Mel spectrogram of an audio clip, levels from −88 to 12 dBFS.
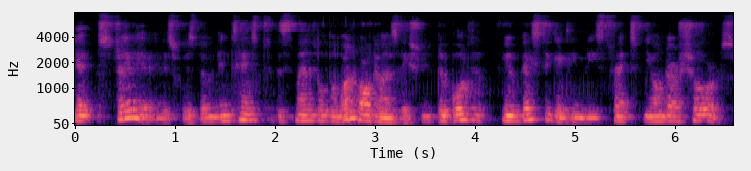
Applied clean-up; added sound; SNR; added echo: neural mask model DeepFilterNet 3.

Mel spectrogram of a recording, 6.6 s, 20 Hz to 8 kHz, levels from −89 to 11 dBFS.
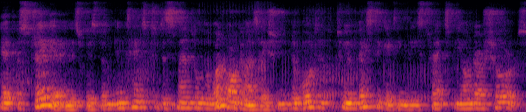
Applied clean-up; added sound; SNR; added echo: neural separator model SepFormer DNS4.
